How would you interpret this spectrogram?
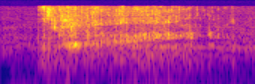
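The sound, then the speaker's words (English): Water is poured out as a libation to the east in a ritual, in a steady, splashing stream that starts abruptly after a short quiet moment and fades slightly toward the end, with no voices. “I pour libations to the east, and I say Ashe.”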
